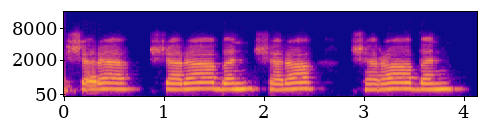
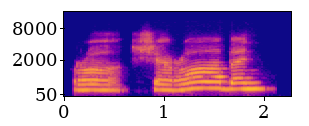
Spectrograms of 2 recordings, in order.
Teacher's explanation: रा पीछे से जुबान उठाई जाएगी। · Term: मोटा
